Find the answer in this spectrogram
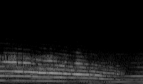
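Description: A man imitating a cat: one long, drawn-out meow that slowly falls in pitch and dies away shortly before the end.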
